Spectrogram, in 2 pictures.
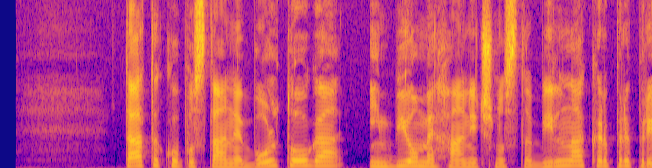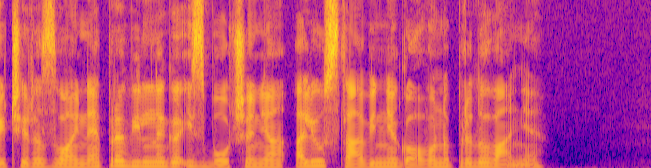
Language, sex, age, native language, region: Slovenian, female, 30-49, Slovenian, Southeast Slovenia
